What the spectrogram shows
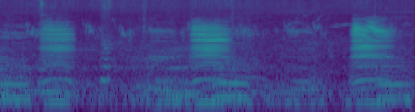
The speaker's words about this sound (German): Und das tiefere, entspanntere Grunzen, das sind die Gnus.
